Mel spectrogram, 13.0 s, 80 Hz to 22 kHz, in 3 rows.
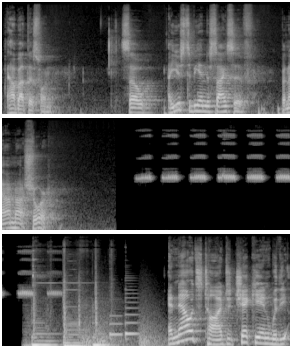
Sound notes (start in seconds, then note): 6.3 crickets chirping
